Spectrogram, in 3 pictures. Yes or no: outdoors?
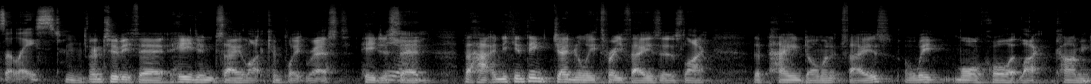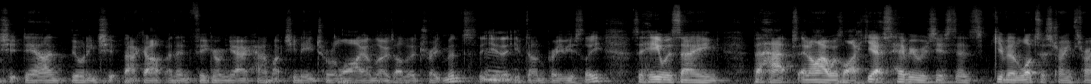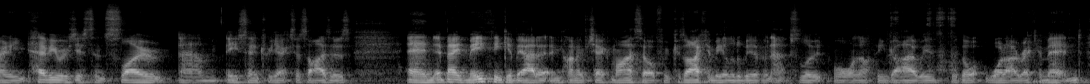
no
